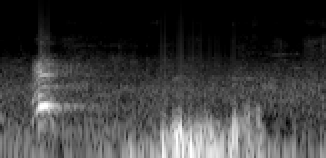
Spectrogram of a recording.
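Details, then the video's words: German Shepherd puppies playing together outdoors in a yard, vocal during rough play: one sharp, loud bark near the start, followed by low rumbling scuffling and faint background noise. "Pack Of Vocal Puppies Play"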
